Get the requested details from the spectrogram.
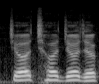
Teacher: च, छ, ज, झ का उच्चारण स्थान कहाँ से होता है, तालु से होता है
